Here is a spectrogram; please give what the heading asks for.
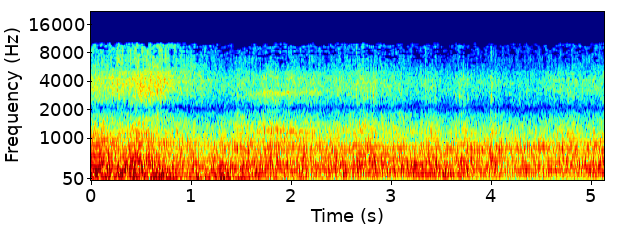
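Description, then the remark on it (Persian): Steady wind roars around a ship at sea while waves wash and surge continuously beneath it, a dense, unbroken rumble with no voices. “اینجا دریاست، قانون خودشو داره.”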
